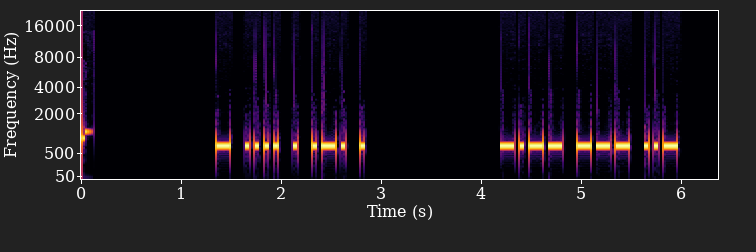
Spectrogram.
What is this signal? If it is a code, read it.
Morse code, heard as a keyed tone, about 25 wpm, 700 Hz. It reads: THERE YOU
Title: 4x Word-Spacing - Sentences from Top 100 Words - 25wpm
